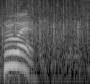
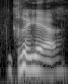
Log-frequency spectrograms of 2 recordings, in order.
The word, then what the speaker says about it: Gruyère: Jacqueline ने pronounce it. Jacqueline क्या नाम है इसका? Gruer. Chateau de Chateau? Gruyère.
